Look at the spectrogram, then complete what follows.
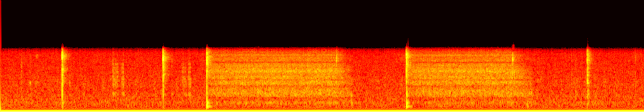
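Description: Butane triple-jet torch lighter: sharp clicks from its piezo igniter and flip lid. Twice the torch lights with a click and its jet flame hisses steadily for about two seconds before cutting off.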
